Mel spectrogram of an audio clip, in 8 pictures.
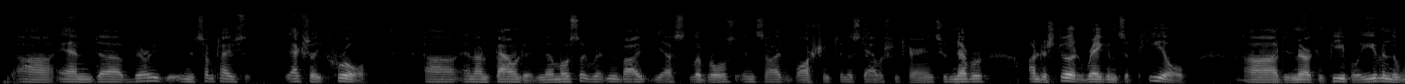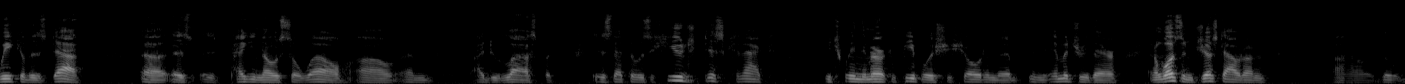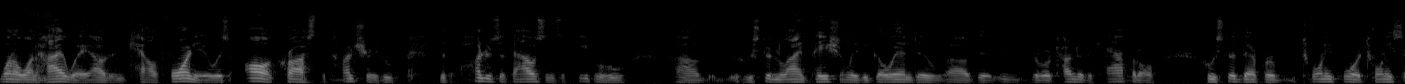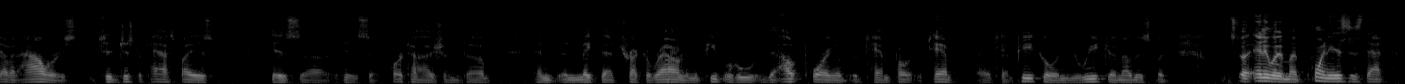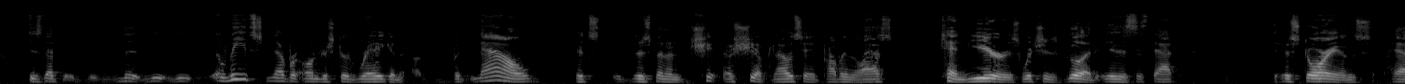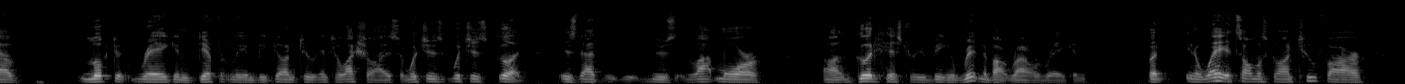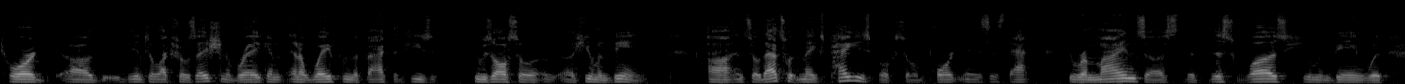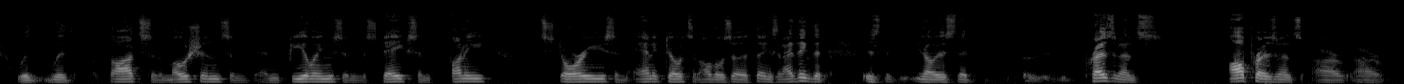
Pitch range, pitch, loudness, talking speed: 105-130 Hz, 115 Hz, -41 LUFS, 165 wpm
